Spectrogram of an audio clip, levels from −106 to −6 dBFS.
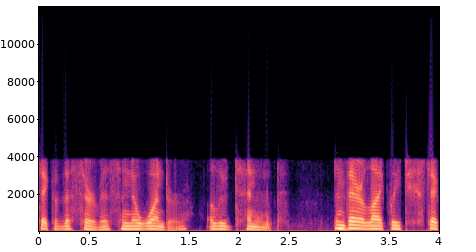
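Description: From 2.16 to 2.99 s there is a codec payload misread. The G.726 code words are read in the wrong bit order. The decoder rebuilds false differences from them. The speech is buried in harsh distortion until the ordering matches again at 2.99 s.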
